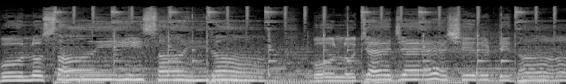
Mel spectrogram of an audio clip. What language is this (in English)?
Hindi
